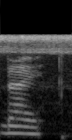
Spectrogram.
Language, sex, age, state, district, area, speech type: Hindi, female, 60+, Uttar Pradesh, Mau, rural, read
